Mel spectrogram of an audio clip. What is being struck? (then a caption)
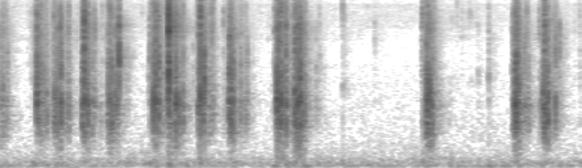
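Plastic puzzle cube. A small plastic Rubik's cube is held in both hands while the fingertips rotate its layers. It makes quick, bright plastic clicks and crunchy scrapes, coming in clustered bursts with short pauses between them. Each click is dry and stops at once, with no ring.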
